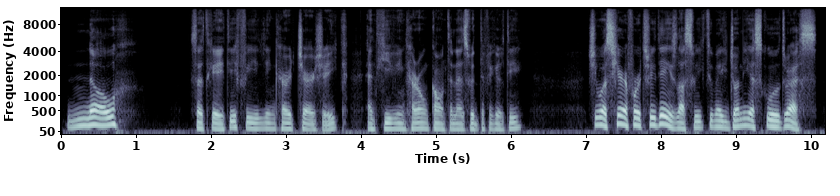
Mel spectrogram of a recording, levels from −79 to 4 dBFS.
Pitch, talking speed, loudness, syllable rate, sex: 115 Hz, 165 wpm, -17 LUFS, 5.0 syllables/s, male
